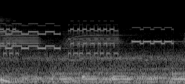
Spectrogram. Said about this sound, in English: They go to so many houses, I think in Mexico, and we're still sitting in Mexico, and phones don't stop ringing.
